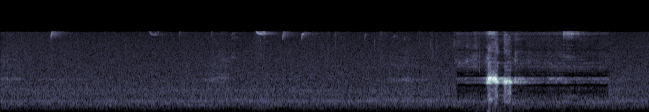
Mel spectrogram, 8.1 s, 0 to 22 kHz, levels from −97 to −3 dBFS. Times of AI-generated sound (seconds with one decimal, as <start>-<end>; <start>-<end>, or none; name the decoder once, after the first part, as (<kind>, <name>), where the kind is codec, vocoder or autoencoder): 5.7-7.6 (codec, SNAC)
